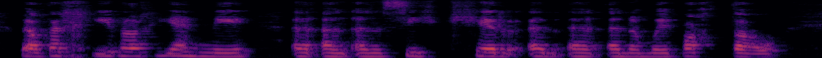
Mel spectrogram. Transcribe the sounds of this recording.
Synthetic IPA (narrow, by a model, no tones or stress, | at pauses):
vɛlˠðɛχiːðɔr̥jɛni | əʔənʔənsɪkʰɪɾənənənəmwɪbɔd̥ɔlˠ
